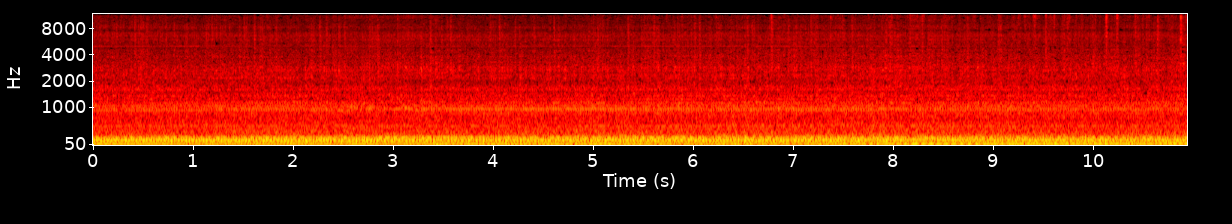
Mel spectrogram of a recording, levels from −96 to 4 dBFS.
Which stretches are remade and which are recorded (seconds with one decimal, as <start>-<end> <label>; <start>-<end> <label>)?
0.0-2.4 recorded; 2.4-3.3 remade; 3.3-10.9 recorded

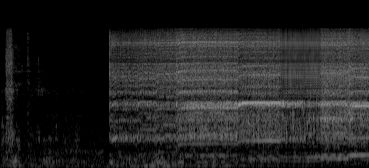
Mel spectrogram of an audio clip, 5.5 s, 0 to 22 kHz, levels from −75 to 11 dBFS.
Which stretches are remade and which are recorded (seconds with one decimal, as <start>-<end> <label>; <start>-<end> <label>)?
0.0-4.2 recorded; 4.2-4.8 remade; 4.8-5.5 recorded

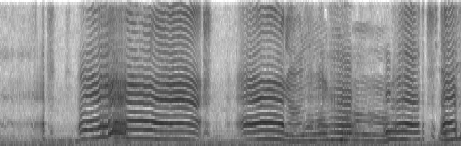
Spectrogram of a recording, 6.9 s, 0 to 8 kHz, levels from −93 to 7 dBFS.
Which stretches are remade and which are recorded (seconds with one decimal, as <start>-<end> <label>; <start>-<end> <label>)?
0.0-6.9 recorded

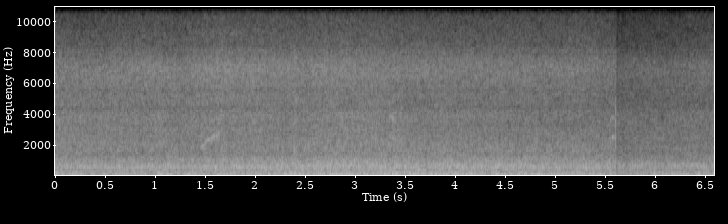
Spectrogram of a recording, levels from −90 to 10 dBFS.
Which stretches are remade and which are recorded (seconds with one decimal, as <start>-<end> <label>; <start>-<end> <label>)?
0.0-6.6 recorded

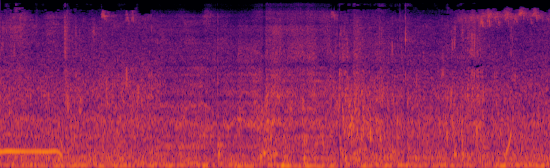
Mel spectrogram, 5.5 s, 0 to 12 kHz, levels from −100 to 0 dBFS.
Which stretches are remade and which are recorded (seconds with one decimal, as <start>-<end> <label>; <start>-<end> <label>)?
0.0-1.6 recorded; 1.6-3.3 remade; 3.3-5.5 recorded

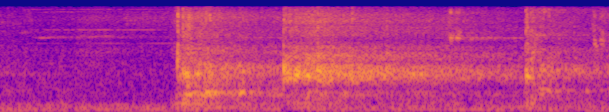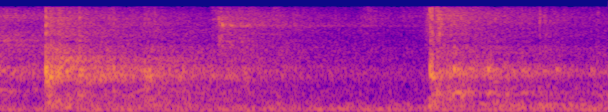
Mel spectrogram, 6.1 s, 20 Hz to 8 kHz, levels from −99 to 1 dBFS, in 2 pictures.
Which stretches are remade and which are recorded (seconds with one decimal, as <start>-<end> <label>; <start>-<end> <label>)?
0.0-6.1 recorded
